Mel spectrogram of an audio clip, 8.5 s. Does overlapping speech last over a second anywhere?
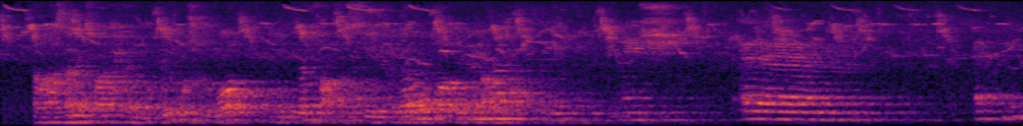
Yes, from 2.8 s

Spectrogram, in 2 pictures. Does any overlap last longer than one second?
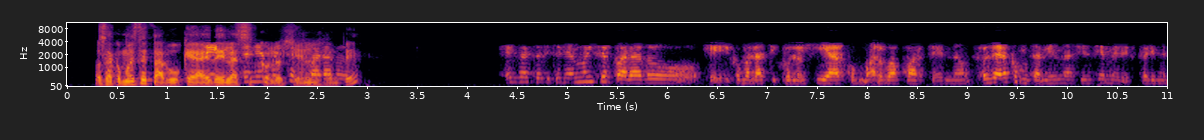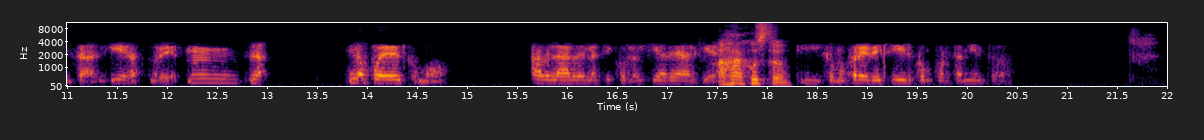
Yes, from 1.3 s

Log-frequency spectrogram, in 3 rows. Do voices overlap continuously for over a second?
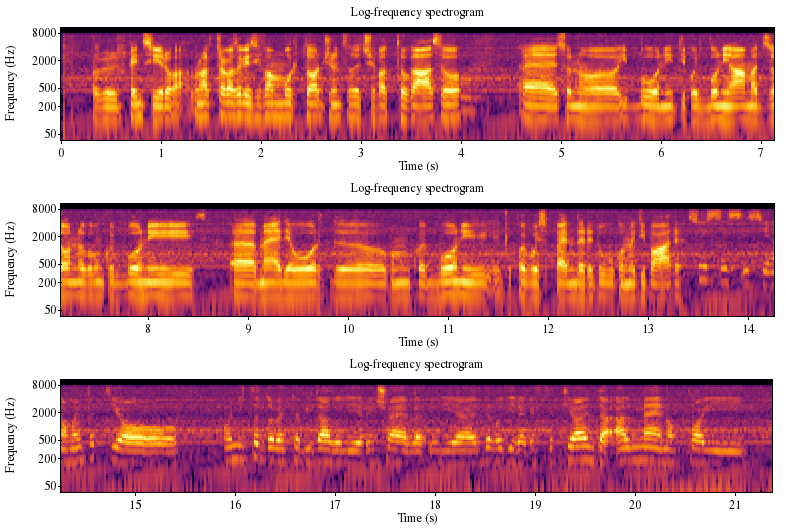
No

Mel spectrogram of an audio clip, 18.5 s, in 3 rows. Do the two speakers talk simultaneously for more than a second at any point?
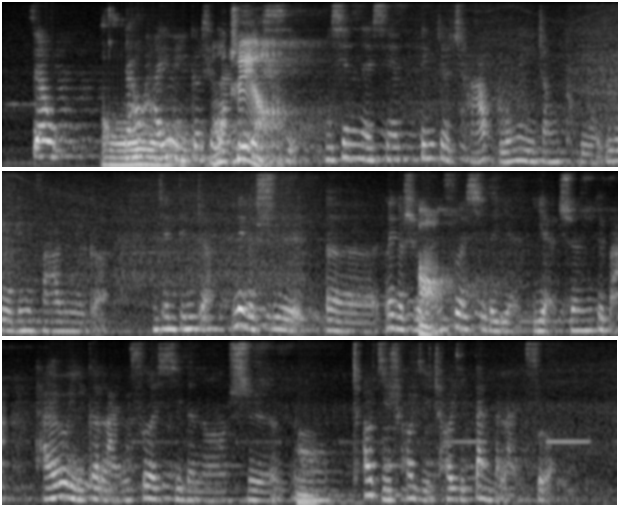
Yes, from 1.2 s

